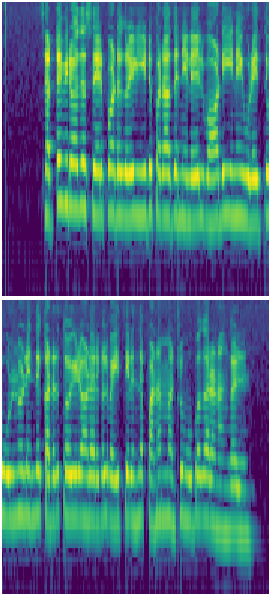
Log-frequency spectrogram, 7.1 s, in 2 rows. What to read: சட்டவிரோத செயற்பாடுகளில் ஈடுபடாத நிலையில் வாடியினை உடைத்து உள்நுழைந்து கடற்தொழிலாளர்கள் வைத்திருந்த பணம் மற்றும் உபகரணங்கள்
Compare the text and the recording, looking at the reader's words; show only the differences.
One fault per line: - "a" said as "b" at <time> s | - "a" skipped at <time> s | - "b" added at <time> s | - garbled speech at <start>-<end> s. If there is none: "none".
none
